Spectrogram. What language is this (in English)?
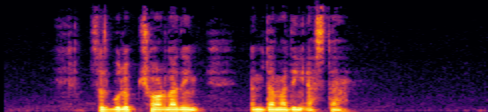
Uzbek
